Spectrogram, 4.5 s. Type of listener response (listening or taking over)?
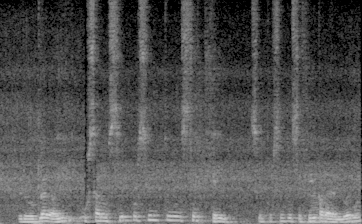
listening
